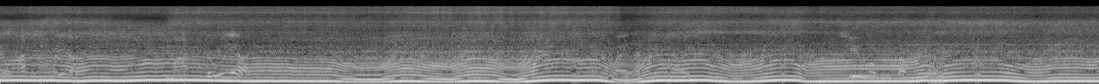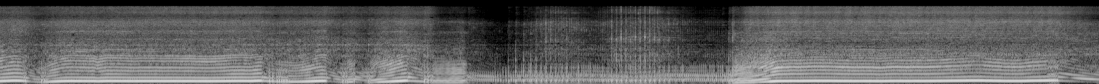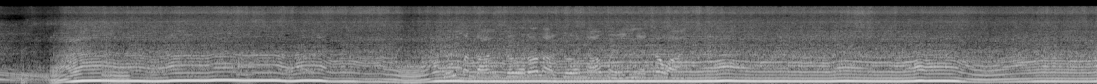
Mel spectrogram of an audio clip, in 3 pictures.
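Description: Two-stroke GZ4350 chainsaw cutting into the trunk of a very hard cây cầy (wild almond) tree, its engine pitch dipping and recovering over and over as the chain bites. About halfway through it drops to idle for a few seconds, then goes back to full throttle and cuts on.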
